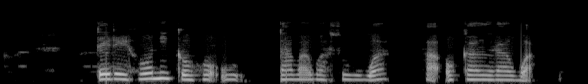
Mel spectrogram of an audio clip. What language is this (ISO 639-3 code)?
grn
